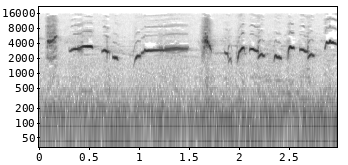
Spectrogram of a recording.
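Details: Oriental magpie-robin song meant as a lure to make other magpie-robins sing long, varied phrases: clear whistled notes, some held and flat, others sharply rising or falling, mixed with brief harsh clicks over low background rumble.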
